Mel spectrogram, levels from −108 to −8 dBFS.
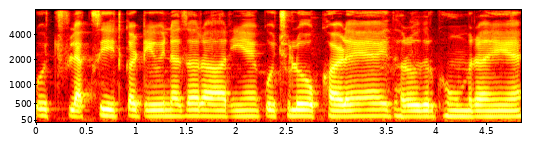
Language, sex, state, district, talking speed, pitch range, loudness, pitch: Hindi, female, Odisha, Nuapada, 195 wpm, 155-165 Hz, -17 LUFS, 160 Hz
